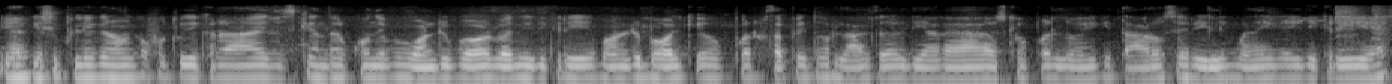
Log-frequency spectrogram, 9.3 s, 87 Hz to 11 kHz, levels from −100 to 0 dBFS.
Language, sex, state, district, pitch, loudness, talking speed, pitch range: Hindi, male, Jharkhand, Sahebganj, 125 Hz, -33 LUFS, 245 wpm, 120-130 Hz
